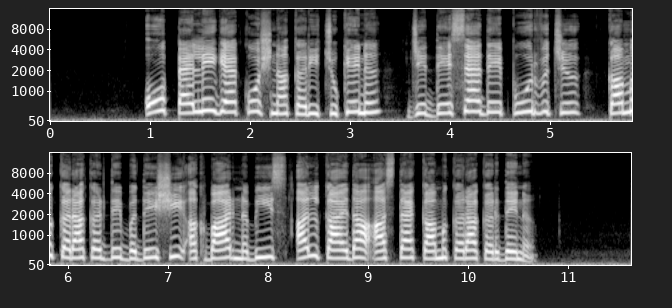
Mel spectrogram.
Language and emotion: Dogri, neutral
